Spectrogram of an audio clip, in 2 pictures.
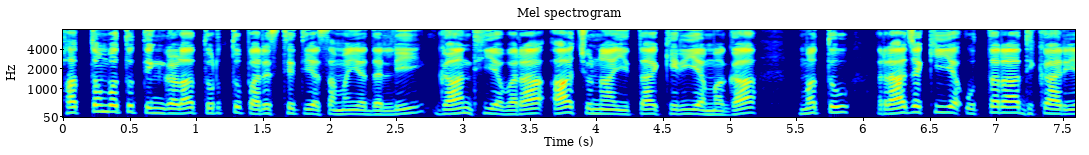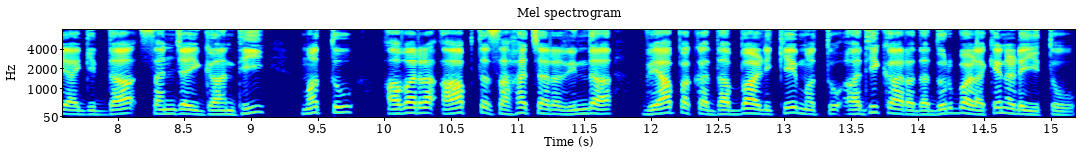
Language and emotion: Kannada, neutral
